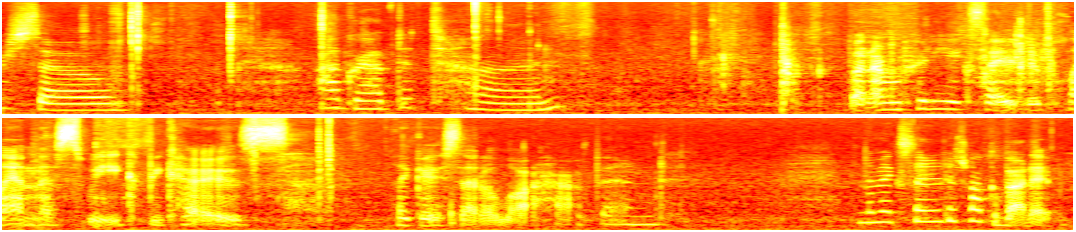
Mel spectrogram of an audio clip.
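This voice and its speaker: A woman's voice: on the high side, slight background noise. Chatty sniffly young woman vlogger. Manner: chatty, rambling, upbeat. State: sniffly from crying. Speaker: planner vlogger. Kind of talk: casual craft vlog chat.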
